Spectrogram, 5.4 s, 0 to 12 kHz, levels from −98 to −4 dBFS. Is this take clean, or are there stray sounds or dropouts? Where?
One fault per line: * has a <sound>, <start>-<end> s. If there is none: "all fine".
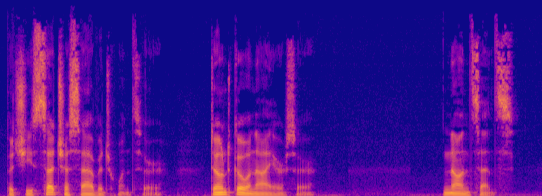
all fine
